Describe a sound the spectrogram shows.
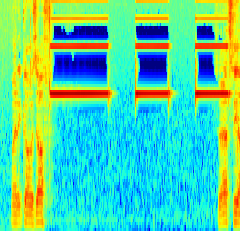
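An electronic alarm beeps in long, steady, high tones.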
